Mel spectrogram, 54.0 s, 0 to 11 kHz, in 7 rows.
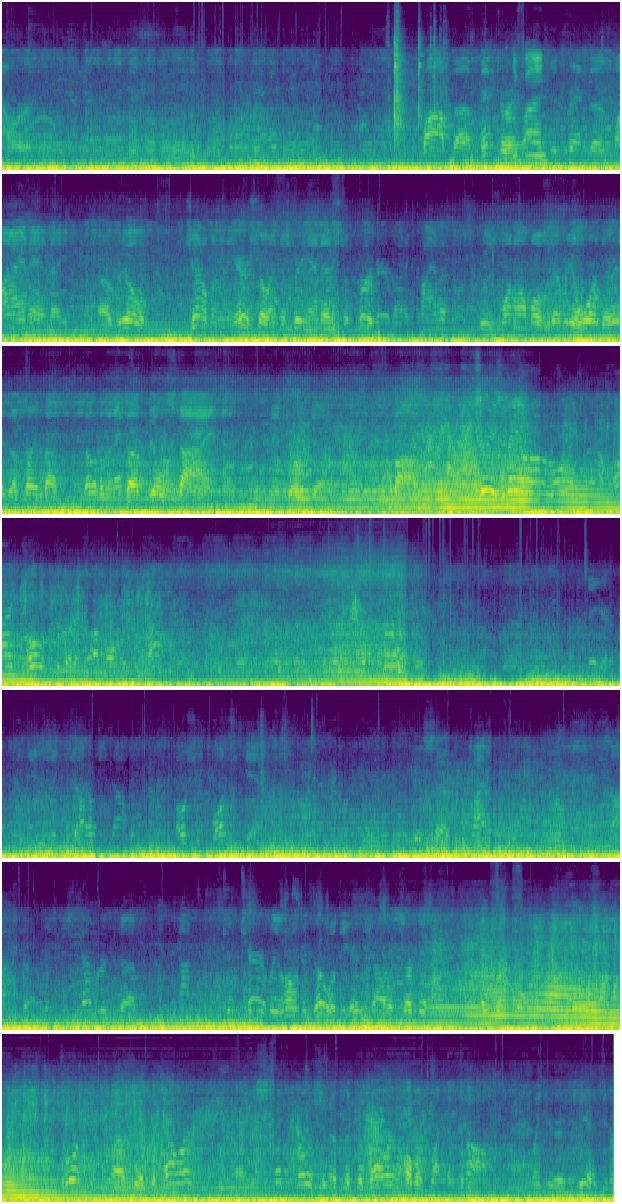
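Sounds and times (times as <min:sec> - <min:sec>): plane engine droning overhead: 0:00.0 - 0:54.0
wind buffeting microphone: 0:00.0 - 0:54.0.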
